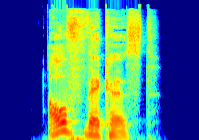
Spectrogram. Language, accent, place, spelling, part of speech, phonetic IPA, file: German, Germany, Berlin, aufweckest, verb, [ˈaʊ̯fˌvɛkəst], De-aufweckest.ogg
- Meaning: second-person singular dependent subjunctive I of aufwecken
